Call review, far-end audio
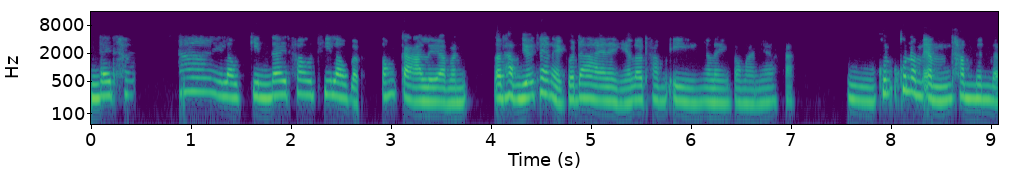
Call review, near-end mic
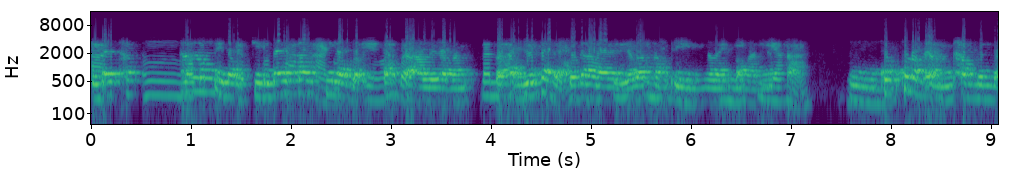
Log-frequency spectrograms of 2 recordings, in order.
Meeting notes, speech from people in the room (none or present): present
